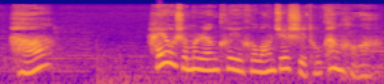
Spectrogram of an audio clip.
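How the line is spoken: Calm, flat. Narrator (Chinese): 天树幽花淡淡的说

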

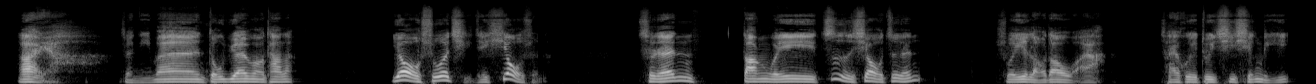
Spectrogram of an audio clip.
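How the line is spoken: Sighing old man. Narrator (Chinese): 老道听了，叹口气

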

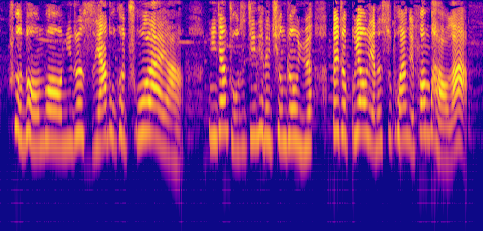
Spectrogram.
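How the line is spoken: Weak tearful shout. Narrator (Chinese): 带着弱弱哭腔的喊了出来

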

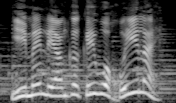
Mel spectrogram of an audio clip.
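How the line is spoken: Shouting while chasing. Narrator (Chinese): 边喊边撵

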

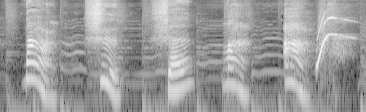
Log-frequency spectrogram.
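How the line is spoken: Loud. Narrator (Chinese): 老师又很大声地说

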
